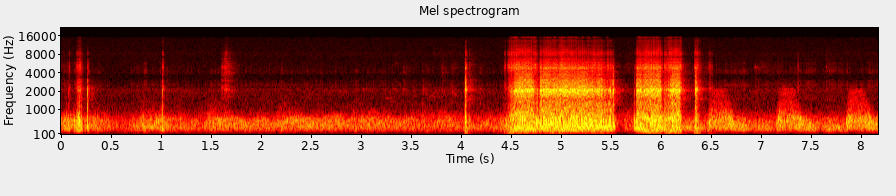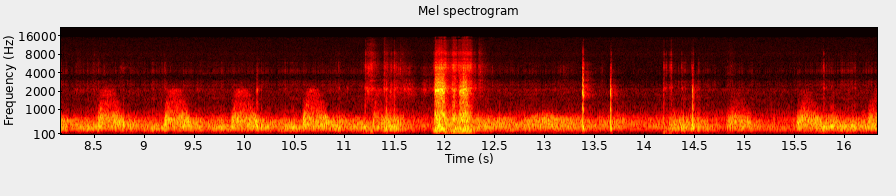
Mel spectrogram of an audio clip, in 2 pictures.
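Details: Possible placental sound on a fetal Doppler, uncertain: soft, rushing, windy whooshes pulse quickly and rhythmically through static, with loud scraping from probe movement.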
